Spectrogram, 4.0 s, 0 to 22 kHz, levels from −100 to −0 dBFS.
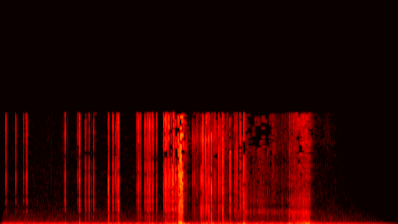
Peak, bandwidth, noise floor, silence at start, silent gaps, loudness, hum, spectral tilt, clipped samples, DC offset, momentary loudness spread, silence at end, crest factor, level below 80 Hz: -18 dBFS; 11.5 kHz; -74 dBFS; 0 s; none; -48 LUFS; none; -1.5 dB/octave; under 0.1%; under 0.1%; 25 LU; 0 s; 34 dB; -62 dBFS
